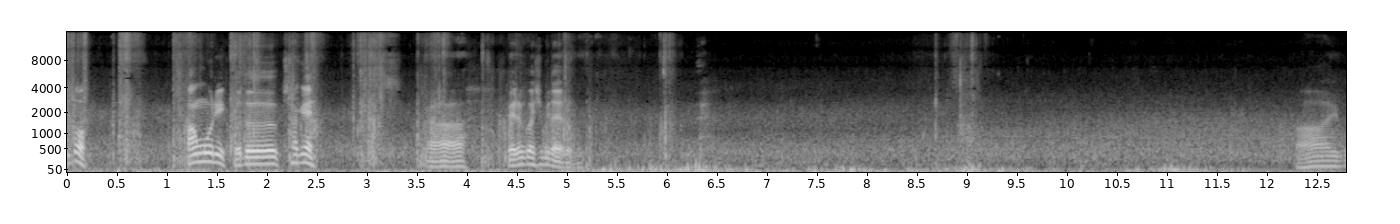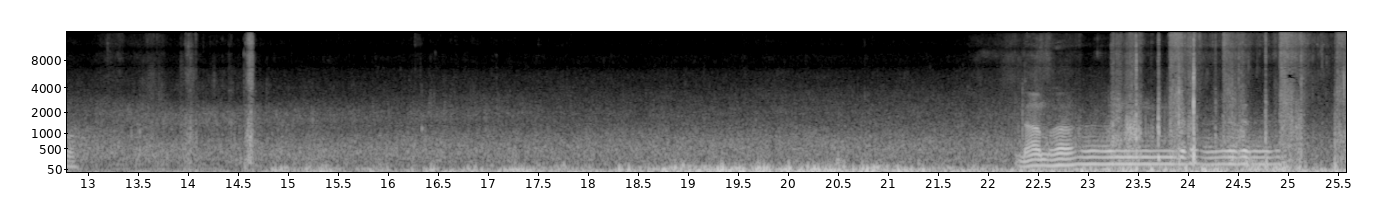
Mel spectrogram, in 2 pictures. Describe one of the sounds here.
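Shallow river water trickles gently over stones.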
